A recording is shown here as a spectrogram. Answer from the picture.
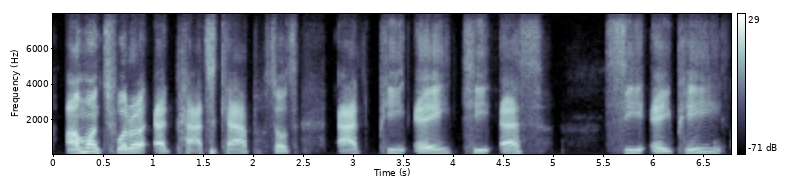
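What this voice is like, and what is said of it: Boston accent. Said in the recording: “my Boston accent ... I totally hear it coming across”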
